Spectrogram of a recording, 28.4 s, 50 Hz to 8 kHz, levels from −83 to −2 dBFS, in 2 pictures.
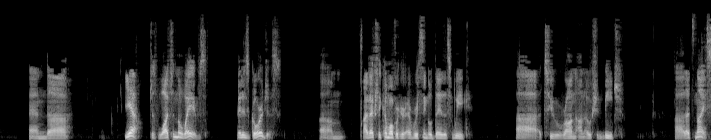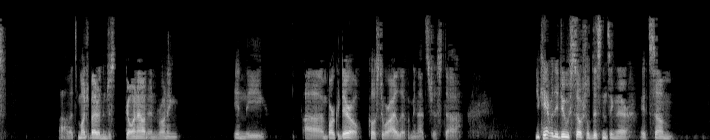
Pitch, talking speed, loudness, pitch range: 95 Hz, 135 wpm, -24 LUFS, 85-100 Hz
